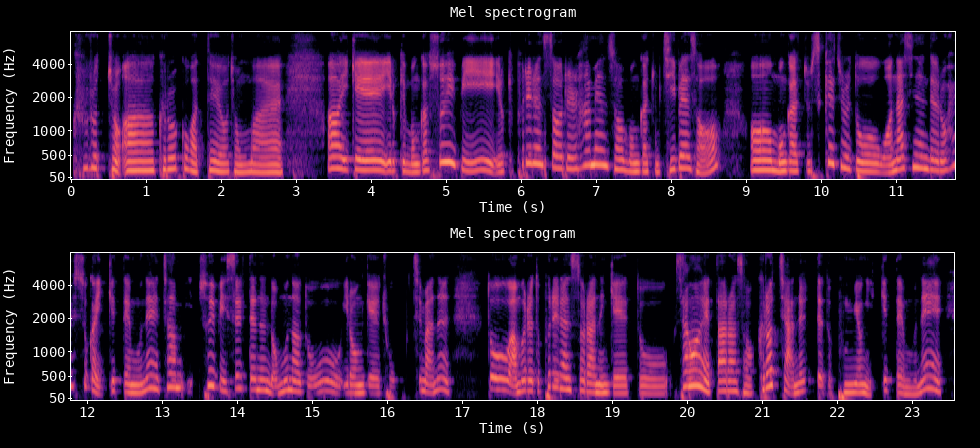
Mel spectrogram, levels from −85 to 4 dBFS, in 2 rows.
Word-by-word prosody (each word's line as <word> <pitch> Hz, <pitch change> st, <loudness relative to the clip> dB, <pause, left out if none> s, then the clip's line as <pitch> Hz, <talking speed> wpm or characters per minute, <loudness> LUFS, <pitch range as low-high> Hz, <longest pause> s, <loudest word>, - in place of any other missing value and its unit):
그렇죠. 235 Hz, -5 st, -2 dB
아 190 Hz, +1 st, +4 dB
그럴 220 Hz, +2 st, 0 dB
것 225 Hz, -, -2 dB
같아요 175 Hz, -1 st, 0 dB
정말. 155 Hz, -1 st, 0 dB, 0.6 s
아 235 Hz, +1 st, +4 dB
이게 200 Hz, -2 st, +5 dB
이렇게 180 Hz, +1 st, +1 dB
뭔가 160 Hz, +3 st, 0 dB
수입이 200 Hz, -, +3 dB
이렇게 165 Hz, 0 st, -4 dB
프리랜서를 265 Hz, -9 st, 0 dB
하면서 290 Hz, -5 st, +2 dB
뭔가 170 Hz, -2 st, 0 dB
좀 165 Hz, -1 st, -6 dB
집에서 215 Hz, -, -2 dB, 0.4 s
어 195 Hz, 0 st, +5 dB
뭔가 180 Hz, -1 st, +4 dB
좀 175 Hz, 0 st, -8 dB
스케줄도 200 Hz, -, 0 dB
원하시는 220 Hz, -, +1 dB
대로 190 Hz, -2 st, -1 dB
할 290 Hz, +8 st, -7 dB
수가 150 Hz, -, -5 dB
있기 205 Hz, +8 st, -6 dB
때문에 180 Hz, +9 st, 0 dB
참 275 Hz, +1 st, -1 dB, 0.2 s
수입이 305 Hz, -7 st, -1 dB
있을 255 Hz, +6 st, -4 dB
때는 220 Hz, -2 st, -1 dB
너무나도 185 Hz, 0 st, -4 dB
이런 165 Hz, 0 st, -1 dB
게 155 Hz, -2 st, -3 dB
좋지만은 210 Hz, -, -6 dB, 0.5 s
또 455 Hz, -2 st, +2 dB
아무래도 200 Hz, 0 st, +1 dB
프리랜서라는 180 Hz, -4 st, 0 dB
게 155 Hz, -1 st, -1 dB
또 150 Hz, -1 st, -6 dB
상황에 295 Hz, -, +4 dB
따라서 200 Hz, -6 st, 0 dB
그렇지 300 Hz, +5 st, 0 dB
않을 185 Hz, +6 st, -1 dB
때도 150 Hz, -2 st, -6 dB
분명히 170 Hz, -1 st, 0 dB
있기 210 Hz, +10 st, -10 dB
때문에 170 Hz, -, -2 dB
195 Hz, 295 characters per minute, -25 LUFS, 165-230 Hz, 0.6 s, 이게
